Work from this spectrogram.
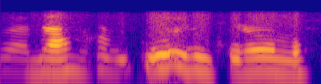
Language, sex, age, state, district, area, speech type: Manipuri, female, 60+, Manipur, Tengnoupal, rural, conversation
